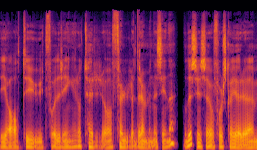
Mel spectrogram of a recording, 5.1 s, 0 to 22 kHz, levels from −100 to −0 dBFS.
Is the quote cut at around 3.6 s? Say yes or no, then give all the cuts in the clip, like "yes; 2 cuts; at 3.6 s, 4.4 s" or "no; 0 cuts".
yes; 1 cut; at 3.6 s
